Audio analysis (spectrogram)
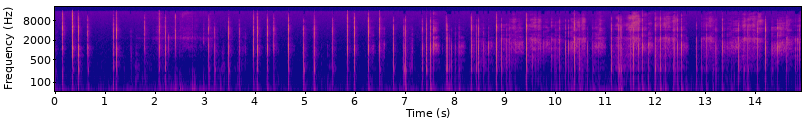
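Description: Fingernails tap and scratch the glossy front cover of a laminated cardboard board book held upright. Sharp, dry, rapid taps come first, then from about the midpoint a steady rasping scratch fills in between them. Each tap dies away almost instantly.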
